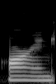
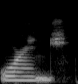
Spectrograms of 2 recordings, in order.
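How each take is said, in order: First: The first vowel is not a clear O sound. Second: The first vowel is a clear O sound. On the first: This is the speaker's own regional way of saying it. "people have made fun of me for saying orange" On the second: This is the way other people expect it to be said. "instead of orange"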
